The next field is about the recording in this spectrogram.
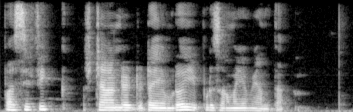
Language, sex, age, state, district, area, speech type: Telugu, female, 45-60, Andhra Pradesh, Nellore, rural, read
